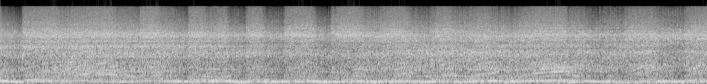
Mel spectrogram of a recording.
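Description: Several demolition derby cars' engines revving up and down at once, their pitches rising and falling over one another, loud and harsh.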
